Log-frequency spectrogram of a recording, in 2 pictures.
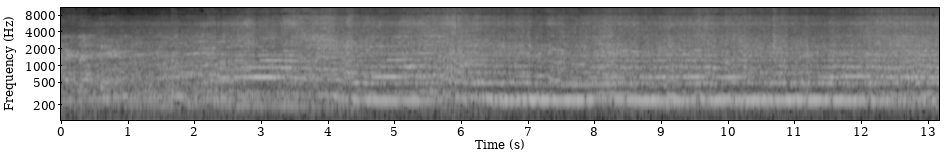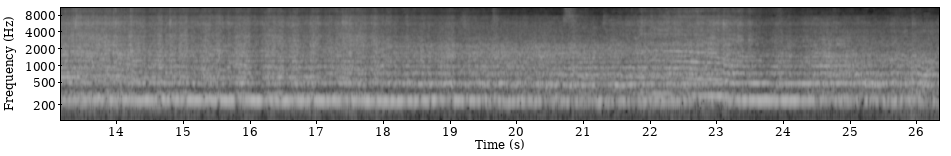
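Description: A pack of IndyCars running at speed through the corner, many twin-turbo V6 engines overlapping in one loud, continuous sound, the pitch mostly steady with short rises early and near the end.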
